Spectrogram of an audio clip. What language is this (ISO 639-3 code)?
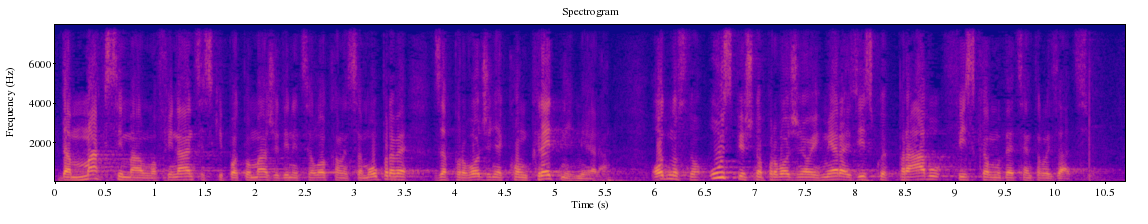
hrv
